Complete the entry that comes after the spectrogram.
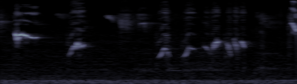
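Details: Greater green leafbird imitating a shama, giving bright whistled swoops, rising and falling slurs and scratchy notes in a rapid varied phrase against a low steady hum.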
